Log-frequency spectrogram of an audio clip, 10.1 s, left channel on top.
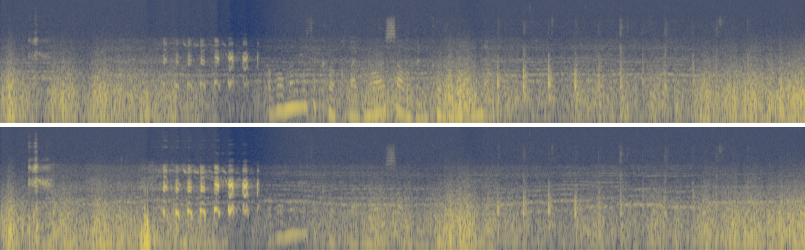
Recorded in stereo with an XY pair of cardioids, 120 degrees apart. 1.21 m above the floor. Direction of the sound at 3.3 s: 40° left.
